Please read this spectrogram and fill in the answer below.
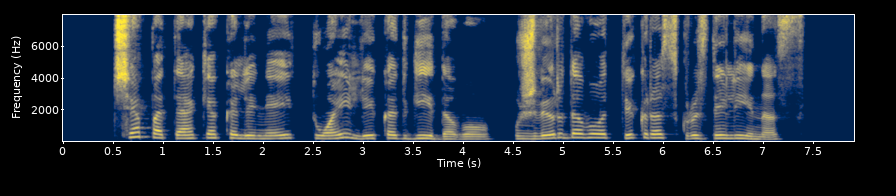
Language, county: Lithuanian, Utena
